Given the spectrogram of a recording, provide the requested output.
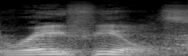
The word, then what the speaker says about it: Raphael's: I just realized that it was only because we were in Wisconsin that we pronounced it Ray Fields.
